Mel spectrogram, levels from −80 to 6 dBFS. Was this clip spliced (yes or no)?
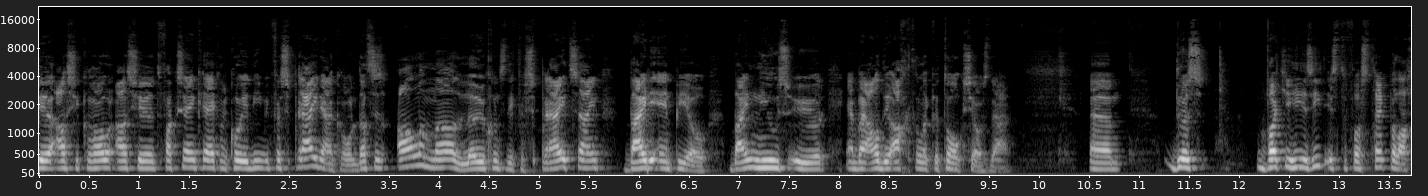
no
